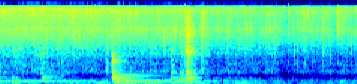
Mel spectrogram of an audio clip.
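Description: A tomato softening in a pan while cooking a country-chicken curry, giving a steady broadband sizzle with a few soft stirring knocks, close and moderately loud, no voices.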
